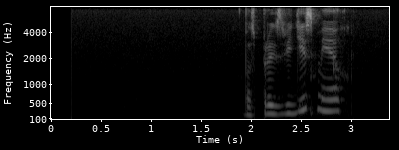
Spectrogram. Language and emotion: Russian, neutral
